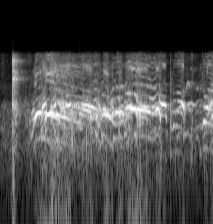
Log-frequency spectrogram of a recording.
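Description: A bat hits a pitched baseball with one sharp crack about a quarter second in, followed by several voices shouting loudly.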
